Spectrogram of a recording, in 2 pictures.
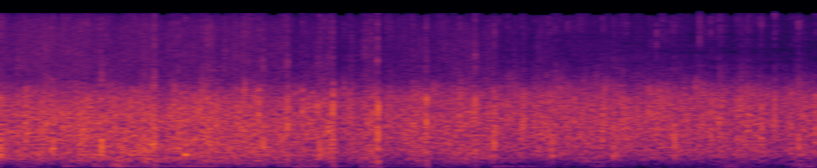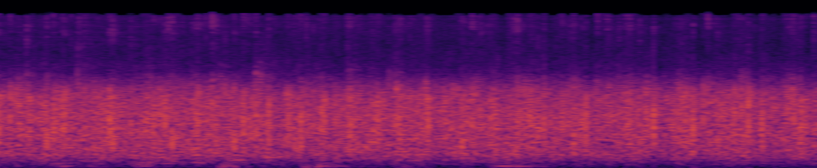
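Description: An audience applauding: dense, steady clapping that eases slightly toward the end.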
